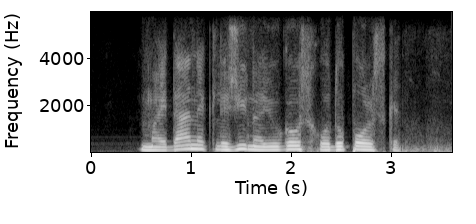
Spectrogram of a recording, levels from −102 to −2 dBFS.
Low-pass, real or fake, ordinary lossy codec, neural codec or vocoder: 5.4 kHz; real; Opus, 16 kbps; none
